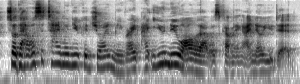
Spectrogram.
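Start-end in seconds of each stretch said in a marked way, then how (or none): none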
